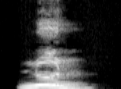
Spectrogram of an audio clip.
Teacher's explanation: Huruf nun makhrajnya itu di ujung lidah dengan gigi seri bawah. Nun.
